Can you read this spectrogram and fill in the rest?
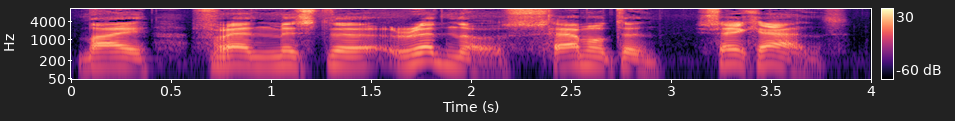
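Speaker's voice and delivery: put-on slurred, giggly drunk rich boy. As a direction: play a rowdy drunk young gentleman. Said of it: "I'm drunk".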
